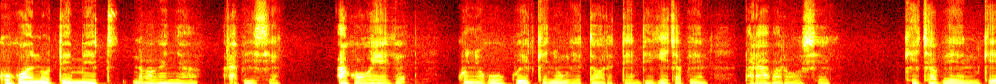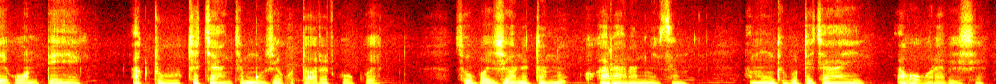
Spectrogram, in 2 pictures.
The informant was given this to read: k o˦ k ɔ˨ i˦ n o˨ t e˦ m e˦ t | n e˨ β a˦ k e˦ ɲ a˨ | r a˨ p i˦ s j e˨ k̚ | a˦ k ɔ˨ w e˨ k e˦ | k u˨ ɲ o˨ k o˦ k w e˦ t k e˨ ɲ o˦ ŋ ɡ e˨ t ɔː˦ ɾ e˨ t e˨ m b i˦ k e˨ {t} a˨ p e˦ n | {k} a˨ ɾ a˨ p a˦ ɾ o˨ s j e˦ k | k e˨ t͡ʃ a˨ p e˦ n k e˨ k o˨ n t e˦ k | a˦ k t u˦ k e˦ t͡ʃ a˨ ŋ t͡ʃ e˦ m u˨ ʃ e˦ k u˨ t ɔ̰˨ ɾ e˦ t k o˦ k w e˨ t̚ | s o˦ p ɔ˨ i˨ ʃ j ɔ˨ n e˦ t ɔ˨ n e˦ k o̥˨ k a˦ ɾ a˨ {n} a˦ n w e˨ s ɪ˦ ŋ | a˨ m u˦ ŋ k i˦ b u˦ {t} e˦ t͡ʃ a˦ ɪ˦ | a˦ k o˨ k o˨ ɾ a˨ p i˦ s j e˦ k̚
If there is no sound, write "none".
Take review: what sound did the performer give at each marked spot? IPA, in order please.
t͡ʃ, p, n, t

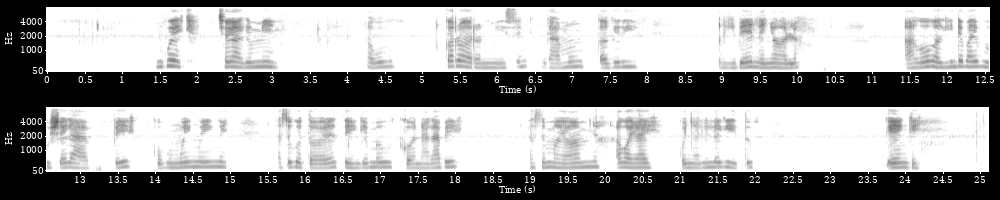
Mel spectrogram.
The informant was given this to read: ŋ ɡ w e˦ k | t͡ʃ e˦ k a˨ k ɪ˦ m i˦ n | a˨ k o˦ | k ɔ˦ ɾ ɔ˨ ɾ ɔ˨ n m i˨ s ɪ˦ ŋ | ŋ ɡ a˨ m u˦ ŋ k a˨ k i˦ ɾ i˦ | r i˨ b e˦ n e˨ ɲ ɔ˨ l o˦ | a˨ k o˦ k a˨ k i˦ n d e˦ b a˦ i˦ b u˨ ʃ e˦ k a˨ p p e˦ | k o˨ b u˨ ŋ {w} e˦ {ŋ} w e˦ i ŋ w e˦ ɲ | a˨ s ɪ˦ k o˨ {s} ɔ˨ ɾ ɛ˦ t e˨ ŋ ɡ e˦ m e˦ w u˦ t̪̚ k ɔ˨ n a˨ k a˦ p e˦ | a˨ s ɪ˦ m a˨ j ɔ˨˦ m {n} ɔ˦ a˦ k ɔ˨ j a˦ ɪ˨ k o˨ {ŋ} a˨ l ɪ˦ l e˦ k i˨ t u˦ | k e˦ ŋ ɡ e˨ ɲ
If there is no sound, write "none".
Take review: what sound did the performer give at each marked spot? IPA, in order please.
w, ŋ, t, ɲ, ɲ

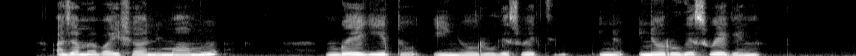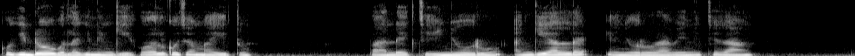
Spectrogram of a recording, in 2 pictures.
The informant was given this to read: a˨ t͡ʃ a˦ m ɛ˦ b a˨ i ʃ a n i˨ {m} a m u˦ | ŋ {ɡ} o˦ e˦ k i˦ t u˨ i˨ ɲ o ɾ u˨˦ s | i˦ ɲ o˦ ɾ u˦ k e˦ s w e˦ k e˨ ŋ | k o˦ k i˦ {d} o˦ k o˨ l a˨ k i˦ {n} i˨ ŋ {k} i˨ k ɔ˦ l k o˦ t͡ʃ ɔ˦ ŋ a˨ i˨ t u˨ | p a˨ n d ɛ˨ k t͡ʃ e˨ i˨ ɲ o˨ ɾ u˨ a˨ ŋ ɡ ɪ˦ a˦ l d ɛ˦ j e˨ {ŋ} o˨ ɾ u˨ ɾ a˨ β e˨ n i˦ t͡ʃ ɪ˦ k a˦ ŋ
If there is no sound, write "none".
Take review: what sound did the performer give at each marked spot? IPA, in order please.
m, ɡ, d, n, ɡ, ɲ

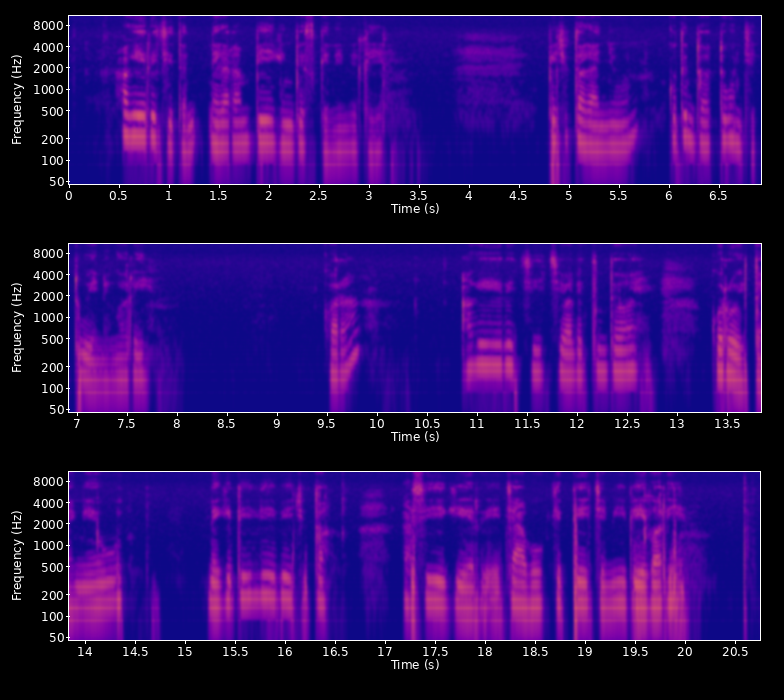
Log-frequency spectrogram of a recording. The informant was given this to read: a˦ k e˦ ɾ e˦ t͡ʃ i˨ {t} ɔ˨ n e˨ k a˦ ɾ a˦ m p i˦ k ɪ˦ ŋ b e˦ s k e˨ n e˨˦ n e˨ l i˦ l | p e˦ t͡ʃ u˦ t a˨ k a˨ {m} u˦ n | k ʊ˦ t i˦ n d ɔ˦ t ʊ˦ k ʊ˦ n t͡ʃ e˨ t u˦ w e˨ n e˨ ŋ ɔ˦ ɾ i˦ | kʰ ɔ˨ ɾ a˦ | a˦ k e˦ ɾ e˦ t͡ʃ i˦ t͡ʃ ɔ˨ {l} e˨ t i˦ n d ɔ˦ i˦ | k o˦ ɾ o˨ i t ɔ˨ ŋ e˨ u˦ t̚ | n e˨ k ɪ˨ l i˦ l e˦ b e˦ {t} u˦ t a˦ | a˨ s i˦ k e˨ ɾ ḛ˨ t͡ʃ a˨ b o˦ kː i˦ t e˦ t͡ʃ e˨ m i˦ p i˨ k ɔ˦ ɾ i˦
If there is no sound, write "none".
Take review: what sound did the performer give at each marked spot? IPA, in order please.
t, ɲ, l, t͡ʃ

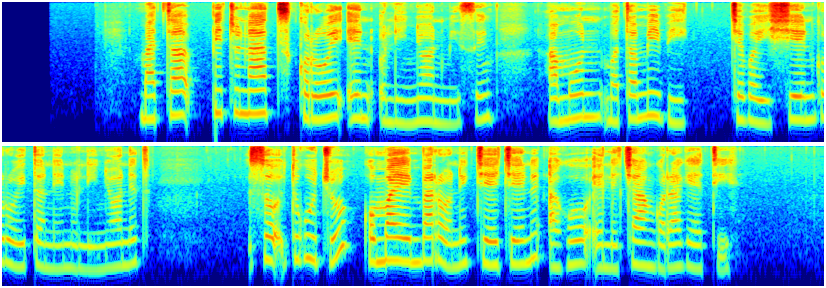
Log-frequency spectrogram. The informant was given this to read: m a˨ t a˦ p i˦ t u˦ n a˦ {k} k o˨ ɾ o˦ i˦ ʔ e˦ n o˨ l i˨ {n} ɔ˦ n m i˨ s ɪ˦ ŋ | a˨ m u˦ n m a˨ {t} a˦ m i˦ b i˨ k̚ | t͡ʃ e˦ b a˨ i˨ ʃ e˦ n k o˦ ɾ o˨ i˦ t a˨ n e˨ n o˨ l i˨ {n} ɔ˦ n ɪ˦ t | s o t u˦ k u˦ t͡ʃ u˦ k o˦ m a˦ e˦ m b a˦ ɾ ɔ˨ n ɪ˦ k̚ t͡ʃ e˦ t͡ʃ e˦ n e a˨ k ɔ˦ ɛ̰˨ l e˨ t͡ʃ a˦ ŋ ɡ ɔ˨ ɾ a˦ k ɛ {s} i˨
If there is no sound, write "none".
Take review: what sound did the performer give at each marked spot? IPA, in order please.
t, ɲ, t, ɲ, t

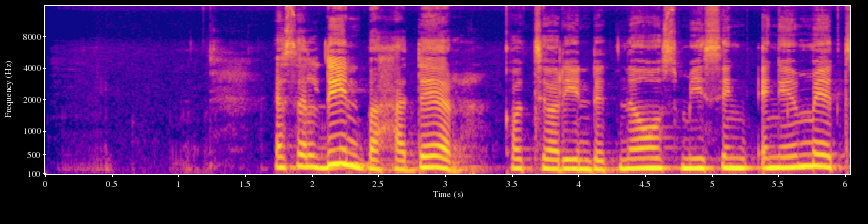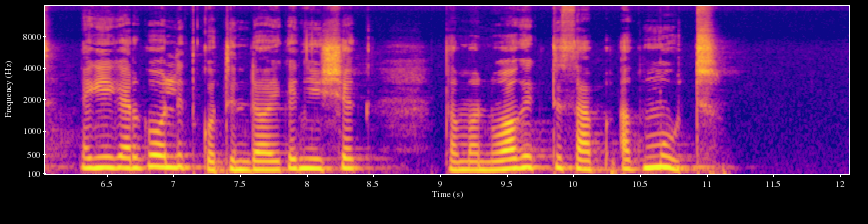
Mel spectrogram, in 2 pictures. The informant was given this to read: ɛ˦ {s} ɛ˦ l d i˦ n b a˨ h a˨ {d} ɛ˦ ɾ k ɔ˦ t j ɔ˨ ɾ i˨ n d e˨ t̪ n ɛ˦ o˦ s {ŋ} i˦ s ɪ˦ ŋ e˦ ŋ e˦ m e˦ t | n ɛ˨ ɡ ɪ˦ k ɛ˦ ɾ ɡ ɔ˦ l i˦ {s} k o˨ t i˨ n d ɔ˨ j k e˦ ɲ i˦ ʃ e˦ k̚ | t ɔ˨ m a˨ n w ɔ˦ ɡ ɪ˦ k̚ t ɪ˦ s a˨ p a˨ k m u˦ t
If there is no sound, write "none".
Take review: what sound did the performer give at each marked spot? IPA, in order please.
s, d, m, t

